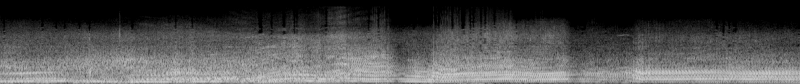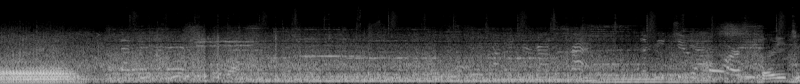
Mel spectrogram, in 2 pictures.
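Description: A high-horsepower modified car accelerating hard along the road, its engine revving up and dropping back through gear changes, then holding a high steady note. About nine seconds in it gives way to quieter passing-traffic noise.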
